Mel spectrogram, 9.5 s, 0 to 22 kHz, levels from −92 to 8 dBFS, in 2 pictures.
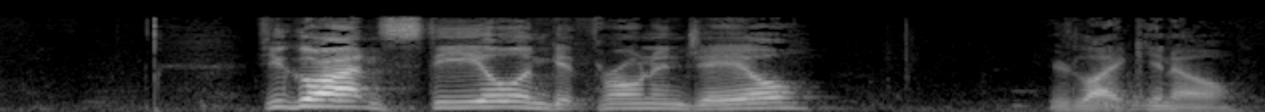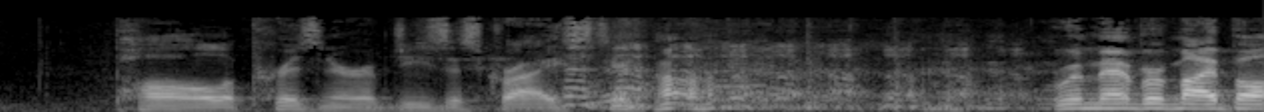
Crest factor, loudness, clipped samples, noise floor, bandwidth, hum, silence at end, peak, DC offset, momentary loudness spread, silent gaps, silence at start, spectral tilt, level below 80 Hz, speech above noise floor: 24 dB; -27 LUFS; under 0.1%; -67 dBFS; 11.5 kHz; none; 0 s; -4 dBFS; under 0.1%; 22 LU; none; 1 s; -4 dB/octave; -72 dBFS; 39 dB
